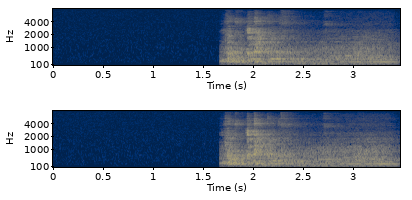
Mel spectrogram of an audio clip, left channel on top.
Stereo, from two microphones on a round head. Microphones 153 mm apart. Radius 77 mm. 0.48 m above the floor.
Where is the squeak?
I don't hear a squeak.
